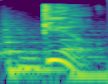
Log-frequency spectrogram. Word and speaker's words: Gill: gets the job done Gil like a fish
